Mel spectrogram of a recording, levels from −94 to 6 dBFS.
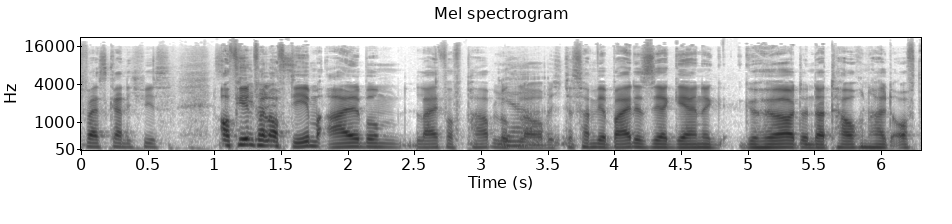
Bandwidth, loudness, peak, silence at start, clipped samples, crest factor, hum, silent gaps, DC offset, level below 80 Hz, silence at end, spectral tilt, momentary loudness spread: over 20 kHz; -18 LUFS; -2 dBFS; 0 s; under 0.1%; 18 dB; none; none; under 0.1%; -56 dBFS; 0.05 s; -5.5 dB/octave; 11 LU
